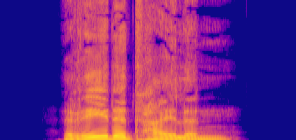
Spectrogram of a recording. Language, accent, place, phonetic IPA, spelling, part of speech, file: German, Germany, Berlin, [ˈʁeːdəˌtaɪ̯lən], Redeteilen, noun, De-Redeteilen.ogg
- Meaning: dative plural of Redeteil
